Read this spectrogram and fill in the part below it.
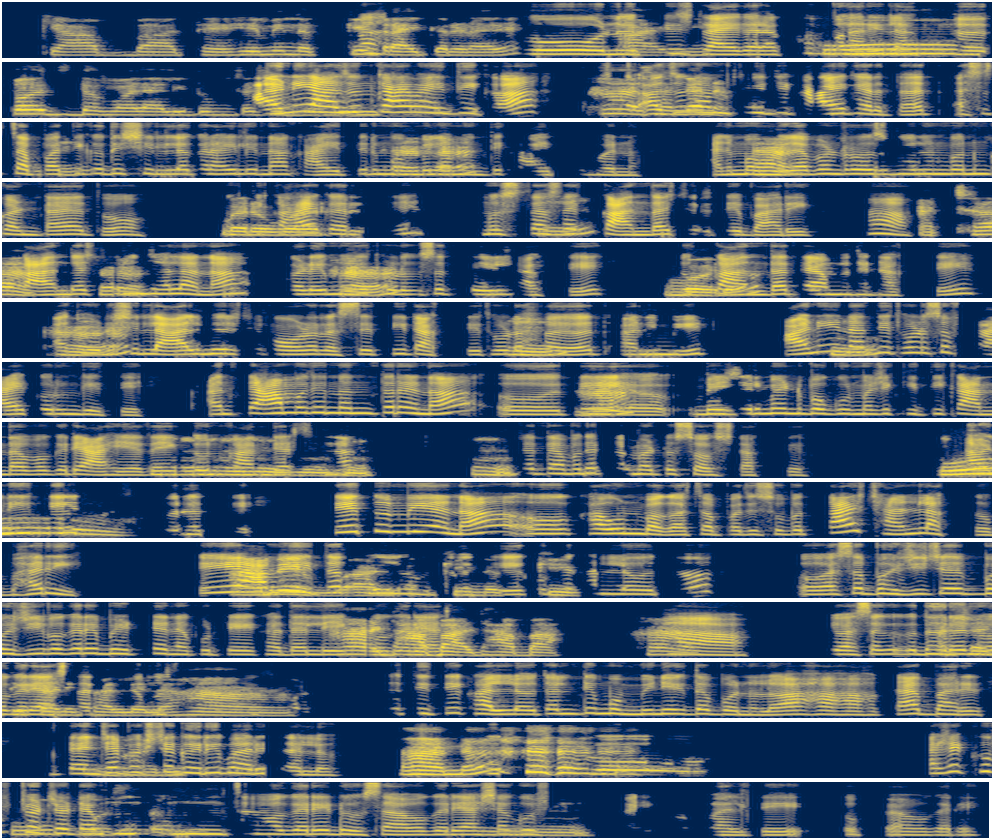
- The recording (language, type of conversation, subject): Marathi, podcast, घरी बनवलेलं साधं जेवण तुला कसं वाटतं?
- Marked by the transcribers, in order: static; in English: "क्या बात है!"; drawn out: "खूपच"; tapping; distorted speech; surprised: "ओह!"; chuckle; unintelligible speech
